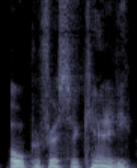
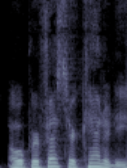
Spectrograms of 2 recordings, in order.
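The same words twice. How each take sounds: First: Said in the usual way. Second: Calling out. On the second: A narrator's reading. Cynthia calls Kennedy back as he leaves, calling out. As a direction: call after him down the hall. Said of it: "she called".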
